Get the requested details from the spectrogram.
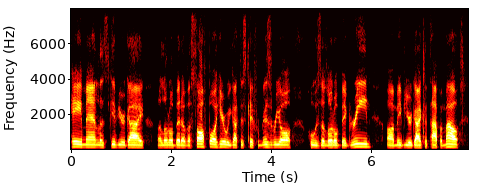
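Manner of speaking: ordinary delivery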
